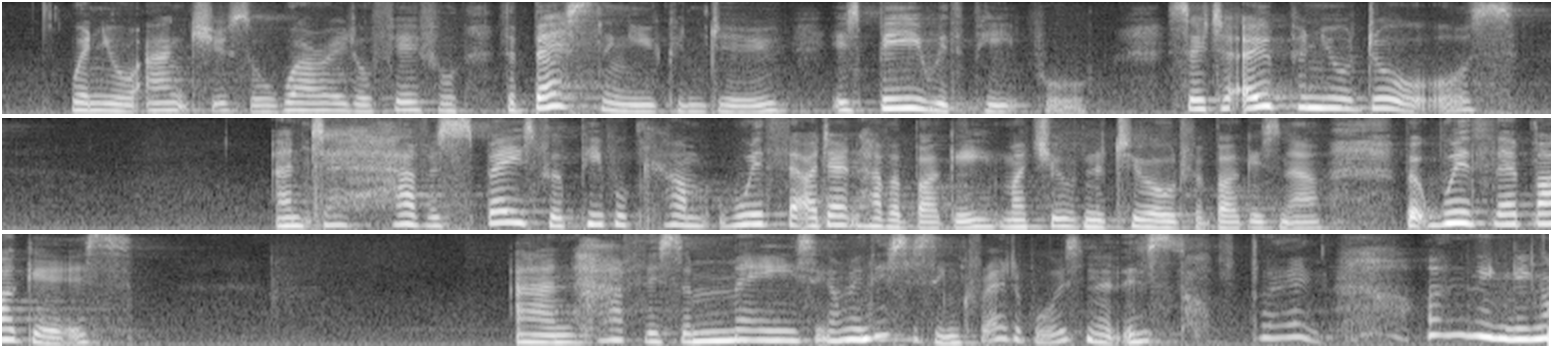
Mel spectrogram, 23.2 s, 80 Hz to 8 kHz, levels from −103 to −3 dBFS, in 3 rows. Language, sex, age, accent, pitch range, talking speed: English, female, 40-59, British, 180-255 Hz, 160 wpm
